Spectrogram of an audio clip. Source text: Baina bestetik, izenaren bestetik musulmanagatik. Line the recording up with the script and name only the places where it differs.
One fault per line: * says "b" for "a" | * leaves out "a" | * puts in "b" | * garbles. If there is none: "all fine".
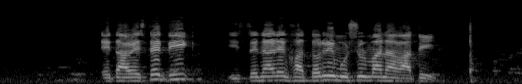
* says "Eta" for "Baina"
* says "jatorri" for "bestetik"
